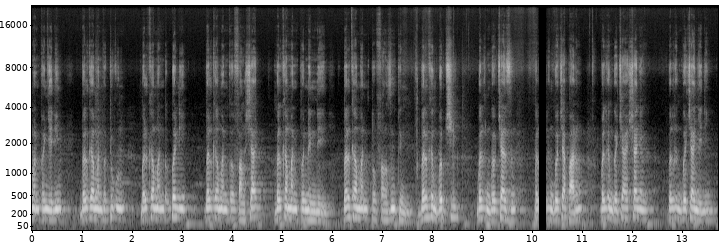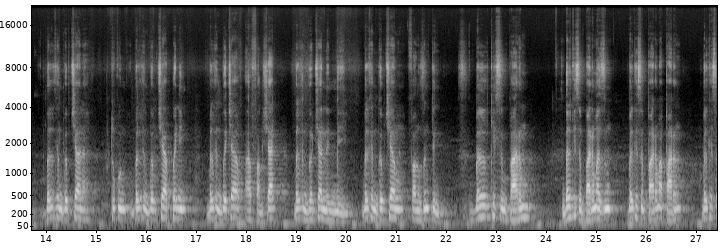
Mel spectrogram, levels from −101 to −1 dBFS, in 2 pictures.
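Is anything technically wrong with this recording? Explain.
Yes, there are two linked faults. At 10.13 s the speech halts mid-flow in a playback stall, leaving about 150 ms of silence before it resumes at 10.30 s. The likely cause is the player running short of buffered data, or its output thread being held up, so nothing was sent to the output until it recovered. Unlike a dropout, where a stretch of audio vanishes, here the output simply fell silent until the player recovered.

From 10.30 s to 11.78 s comes time-compressed catch-up. To recover the delay the stall caused, the player trims tiny segments and cross-fades across the joins, running about 1.1 times faster. The speech sounds rushed but stays at its natural pitch. That steady pitch separates it from a plain speed-up or clock mismatch, where faster playback would also raise the voice.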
